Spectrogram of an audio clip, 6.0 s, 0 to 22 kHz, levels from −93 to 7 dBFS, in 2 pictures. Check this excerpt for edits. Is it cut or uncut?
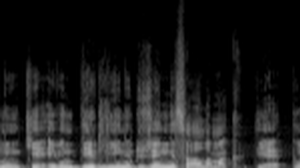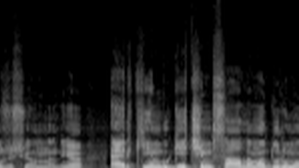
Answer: uncut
